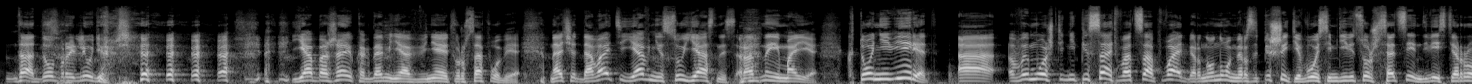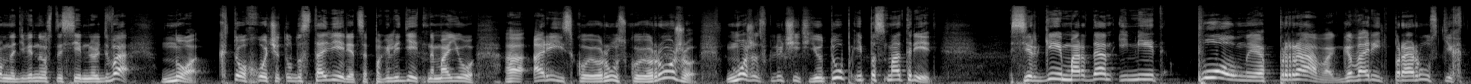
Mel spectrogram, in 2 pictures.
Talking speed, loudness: 120 wpm, -17 LUFS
